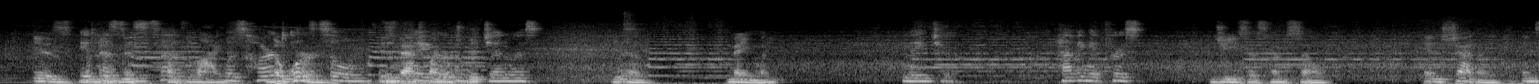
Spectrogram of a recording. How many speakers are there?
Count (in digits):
2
